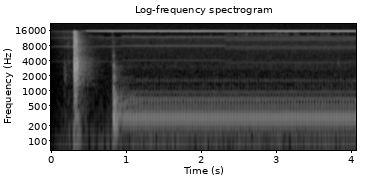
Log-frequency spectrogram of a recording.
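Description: Two sharp clicks, then a steady held electronic chord of several tones: the intro of a Vocaloid song playing on the computer.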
